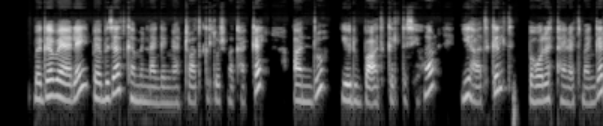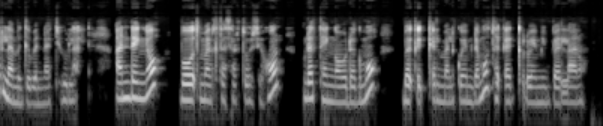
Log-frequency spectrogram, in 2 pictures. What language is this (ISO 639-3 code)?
amh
